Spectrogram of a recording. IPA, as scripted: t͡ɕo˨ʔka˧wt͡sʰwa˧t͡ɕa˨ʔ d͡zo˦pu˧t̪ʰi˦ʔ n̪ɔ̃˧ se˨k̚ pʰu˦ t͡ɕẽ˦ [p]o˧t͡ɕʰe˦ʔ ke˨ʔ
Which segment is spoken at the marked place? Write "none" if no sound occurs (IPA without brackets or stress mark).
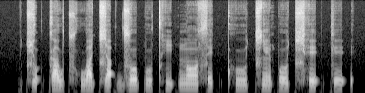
p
